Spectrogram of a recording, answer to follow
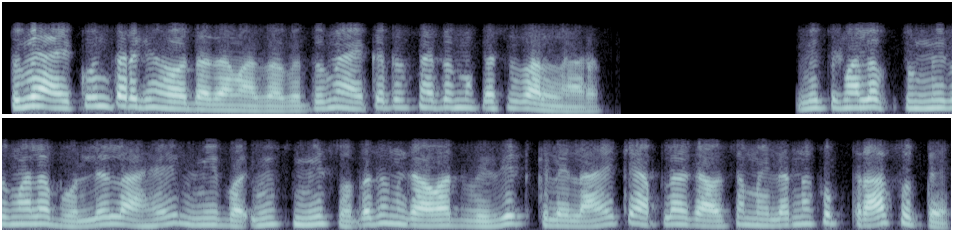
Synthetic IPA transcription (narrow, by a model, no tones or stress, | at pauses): t̪um̤iːajkuːnt̪əɾɡʱjaʋəd̪ad̪amad͡zʱaɡət̪̬um̤iːajkət̪əsnajit̪əɾm̤əɡ̚kəseːt͡salɳa̰ɾ | miːt̪um̤alat̪um̤iːt̪um̤alabolːeləaɦemiːbəɡmiːmiːsʋət̪ad͡zənɡaʋat̪̬ʋid͡ziʈkeleləaɦekiːaplaɡaʋt͡ɕjaməɦiljanːakʰuːp̚t̪ɾasɦot̪e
